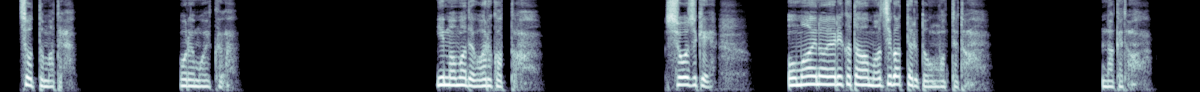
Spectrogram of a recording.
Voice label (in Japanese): アニメ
